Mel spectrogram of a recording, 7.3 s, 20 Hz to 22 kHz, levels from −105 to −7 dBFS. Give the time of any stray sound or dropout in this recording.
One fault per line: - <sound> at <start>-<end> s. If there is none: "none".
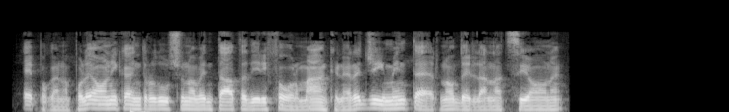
none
